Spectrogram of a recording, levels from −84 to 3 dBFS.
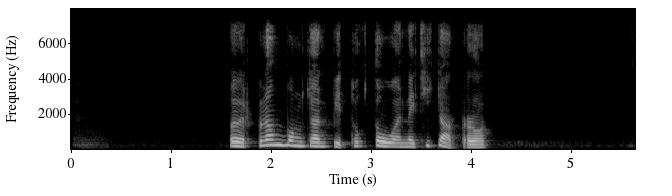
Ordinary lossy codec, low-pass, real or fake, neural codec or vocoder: none; 7.2 kHz; fake; codec, 16 kHz, 2 kbps, FunCodec, trained on LibriTTS, 25 frames a second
